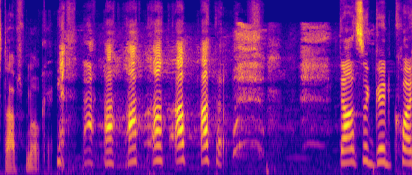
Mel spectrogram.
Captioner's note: laughs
